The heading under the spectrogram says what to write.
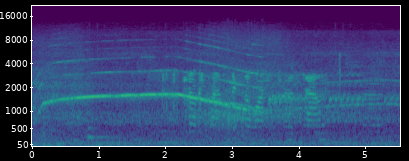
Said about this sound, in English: A second, then third round of sirens approached, and I heard doors slamming.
